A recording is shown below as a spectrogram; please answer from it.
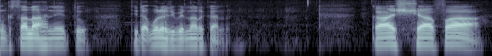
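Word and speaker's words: كَشَفَ: Kasyafa, ini SYA, sya, bukan TSA. Jadi kalau orang baca kasapa, nah itu dia jadi sin, bukan jadi shin. Ini huruf sin, 3 lengkungannya ke atas. Jadi membacanya itu boleh pelan. Kasyafa. Ulang lagi. Kasyafa. Jadi harus terdengar syanya itu.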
